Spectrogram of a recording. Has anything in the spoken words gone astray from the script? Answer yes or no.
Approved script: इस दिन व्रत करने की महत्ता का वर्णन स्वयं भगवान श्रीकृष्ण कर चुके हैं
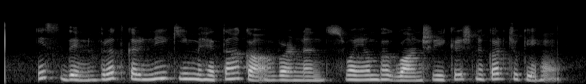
no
